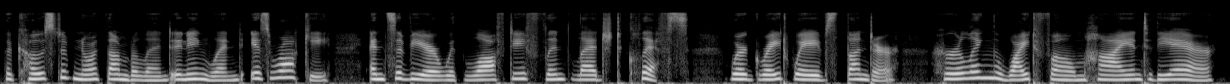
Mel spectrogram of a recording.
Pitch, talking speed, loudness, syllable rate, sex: 230 Hz, 130 wpm, -16 LUFS, 3.9 syllables/s, female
